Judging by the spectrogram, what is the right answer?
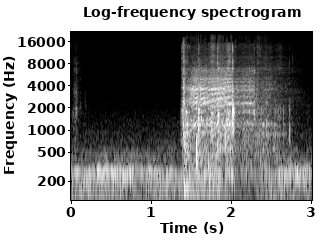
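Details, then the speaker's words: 1967 Jeep CJ5A with Dauntless V6, found sitting in a garage, first crank after new battery cable ends: short burst of cranking trying to catch, no mechanical clanking; turns over freely and sounds healthy, needs fuel, no oil pressure gauge hooked up. "But it sounds healthy. I didn't hear anything mechanical clanking away."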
